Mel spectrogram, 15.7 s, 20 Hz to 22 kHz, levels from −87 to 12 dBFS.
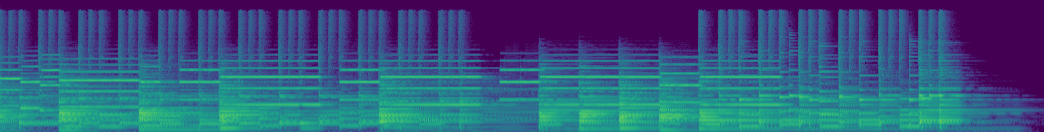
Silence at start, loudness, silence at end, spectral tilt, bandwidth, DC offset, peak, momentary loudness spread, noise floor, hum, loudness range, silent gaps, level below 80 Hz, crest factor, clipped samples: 0 s; -18 LUFS; 0.85 s; -4.5 dB/octave; 17 kHz; under 0.1%; -2 dBFS; 7 LU; -51 dBFS; none; 3 LU; none; -44 dBFS; 16 dB; under 0.1%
